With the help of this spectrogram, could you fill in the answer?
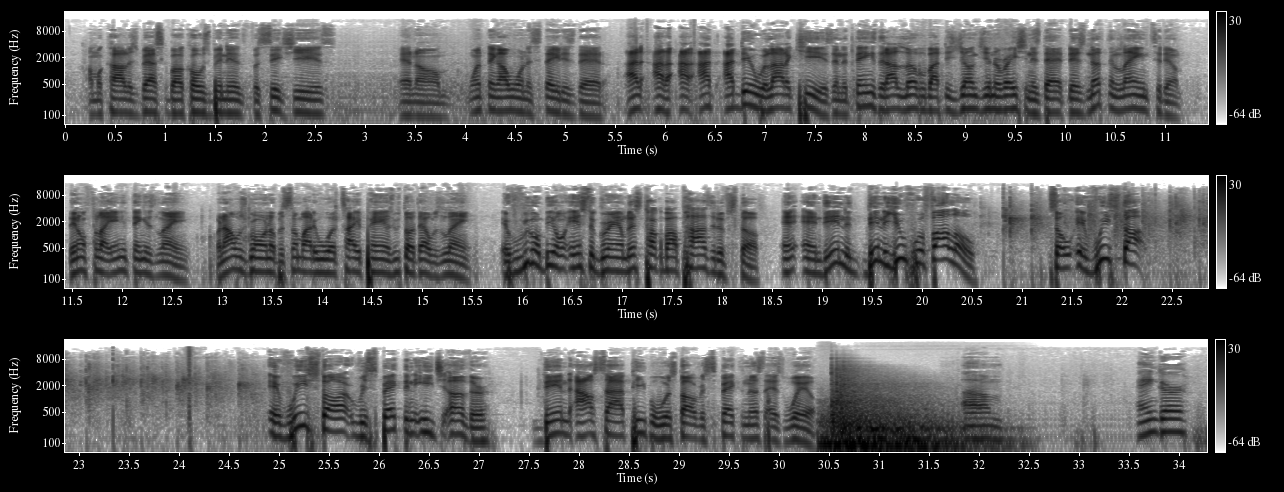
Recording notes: K-100 Radio was live at the #UniteATL #HipHopTownHall event that was held at the Omen Agency in downtown Atlanta.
